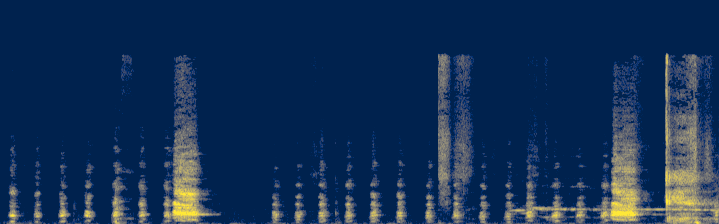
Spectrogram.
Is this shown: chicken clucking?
yes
